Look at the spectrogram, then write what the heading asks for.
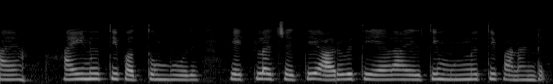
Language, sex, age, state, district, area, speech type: Tamil, female, 18-30, Tamil Nadu, Namakkal, rural, spontaneous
